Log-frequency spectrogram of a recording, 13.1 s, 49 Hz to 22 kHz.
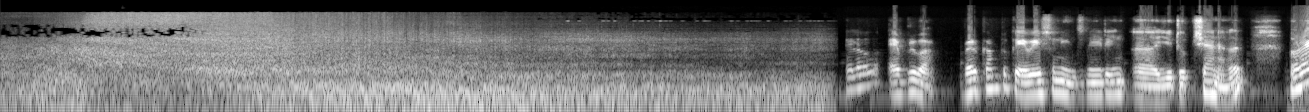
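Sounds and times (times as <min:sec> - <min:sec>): jet airplane flyby: 0:00.0 - 0:08.4.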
